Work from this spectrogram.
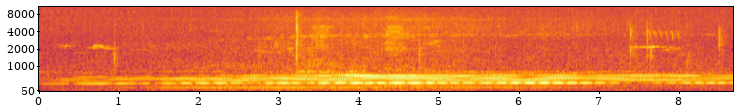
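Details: MG ZS EV pedestrian alert sounder heard from a tripod microphone set at sounder height as the car approaches and pulls up; a soft layered hum with steady tones and a faint pulse grows louder. The sounder is working.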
